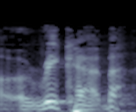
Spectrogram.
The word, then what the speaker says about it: Rechab: Jehu, and he is, the story's about Jehu, and he comes upon a well-known man, and his name is Jehonadab, and he is the son of Rechab, and so that's how we're going to pronounce those.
